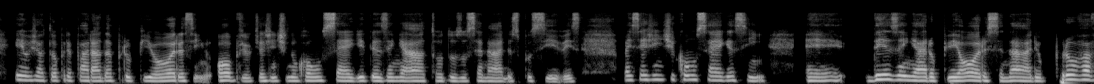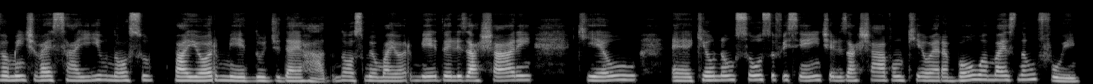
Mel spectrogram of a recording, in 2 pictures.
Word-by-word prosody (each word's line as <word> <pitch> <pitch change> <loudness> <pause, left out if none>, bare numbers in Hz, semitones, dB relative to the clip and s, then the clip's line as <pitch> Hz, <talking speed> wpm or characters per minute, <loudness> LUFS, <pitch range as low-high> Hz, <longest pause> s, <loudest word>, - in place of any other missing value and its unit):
eu 205 -3 +1
já 185 -2 -2
tô 180 0 -4
preparada 175 -2 -1
para 170 - -4
o 165 - -4
pior.", 165 +1 +1
assim, 170 0 -2
óbvio 175 -4 +1
que 165 - -7
a - - +1
gente 165 0 -2
não 165 -1 0
consegue 170 -1 +2
desenhar 165 -1 +1
todos 160 -1 -4
os 155 0 +1
cenários 155 -1 -1
possíveis, 140 -4 -2 0.5
mas 200 0 0
se 220 - -1
a - - +1
gente 220 0 -3
consegue, 205 -4 +1
assim, 170 -2 -1 0.4
eh, 175 +2 -1 0.2
desenhar 195 -2 +4
o 170 - +2
pior 170 +1 +3
cenário, 165 -1 +1
provavelmente, 200 -3 +2
vai 190 +1 +2
sair 185 +2 -1
o 205 - -5
nosso 190 +1 0 0.2
maior 180 +1 +4
medo 170 -3 0
de 165 +2 -7
dar 165 +1 +1
errado: 160 -2 -3
"Nossa, 180 -1 0
o - - -7
meu 175 -2 -1
maior 170 +1 -2
medo 185 +1 -1
é 190 - +4
eles 190 0 0
acharem 185 +3 +2 0.5
que 190 - -1
eu, 205 +3 0 0.4
eh, 170 -1 -1
que 195 - -2
eu 195 - +3
não 200 +1 0
sou 210 0 +3
o - - -2
suficiente, 200 -2 -2
eles 175 0 -5
achavam 190 +1 -1
que 180 - -6
eu 180 -1 -1
era 175 0 0
boa, 200 +6 0
mas 205 0 0
não 220 +2 -3
fui.". 150 -10 -2
180 Hz, 180 wpm, -23 LUFS, 165-195 Hz, 0.5 s, desenhar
